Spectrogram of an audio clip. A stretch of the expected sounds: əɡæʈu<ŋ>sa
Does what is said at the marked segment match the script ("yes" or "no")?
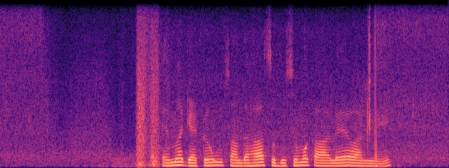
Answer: no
